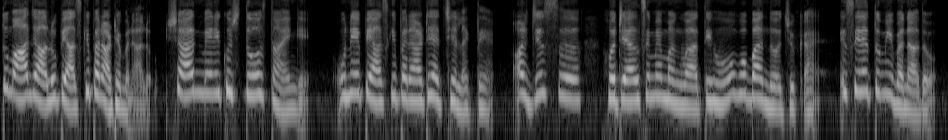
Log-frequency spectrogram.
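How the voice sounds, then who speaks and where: A woman's voice: high voice, lively intonation, fairly quick, few pauses, no echo, voice pushed up. A woman voicing a scheming elder sister-in-law who wheedles and gives orders. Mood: bossy.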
